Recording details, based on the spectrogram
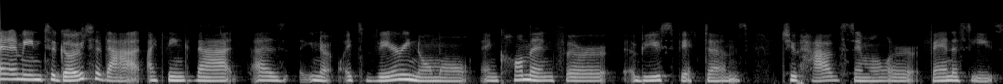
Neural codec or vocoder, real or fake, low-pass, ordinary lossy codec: none; real; 7.2 kHz; Opus, 16 kbps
